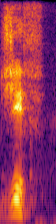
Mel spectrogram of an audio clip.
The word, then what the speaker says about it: GIF: gift if it's gif it's pronounced jiff according to the guy who invented it yeah yeah according to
